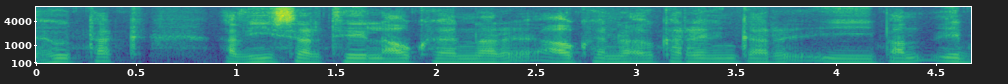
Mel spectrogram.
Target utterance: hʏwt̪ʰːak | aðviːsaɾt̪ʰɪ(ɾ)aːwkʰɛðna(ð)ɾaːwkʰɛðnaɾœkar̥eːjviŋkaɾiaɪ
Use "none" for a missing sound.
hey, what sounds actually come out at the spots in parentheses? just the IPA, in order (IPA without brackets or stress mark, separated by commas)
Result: l, none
